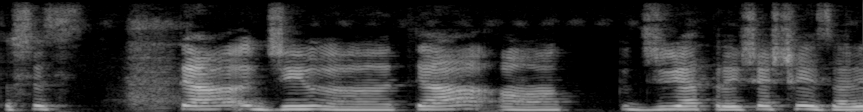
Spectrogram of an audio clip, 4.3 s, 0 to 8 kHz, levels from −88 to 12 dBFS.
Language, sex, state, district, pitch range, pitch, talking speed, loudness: Marathi, female, Maharashtra, Pune, 205-235 Hz, 220 Hz, 140 wpm, -23 LUFS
